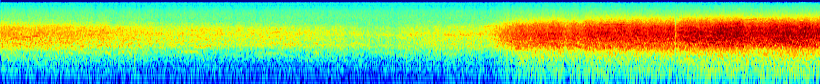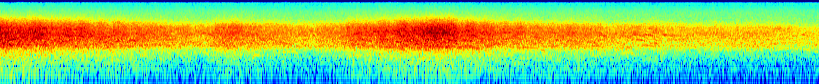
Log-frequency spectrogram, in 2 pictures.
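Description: Boxing crowd noise on an old fight-film soundtrack. A steady murmur jumps sharply to loud shouting about ten seconds in, eases off, then swells again near twenty-five seconds.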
